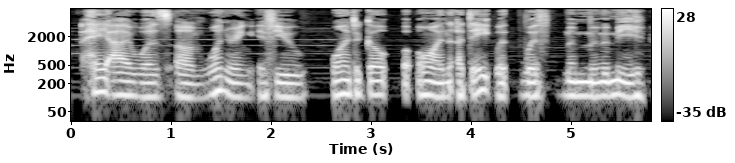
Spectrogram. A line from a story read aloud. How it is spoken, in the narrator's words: Ted stammered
